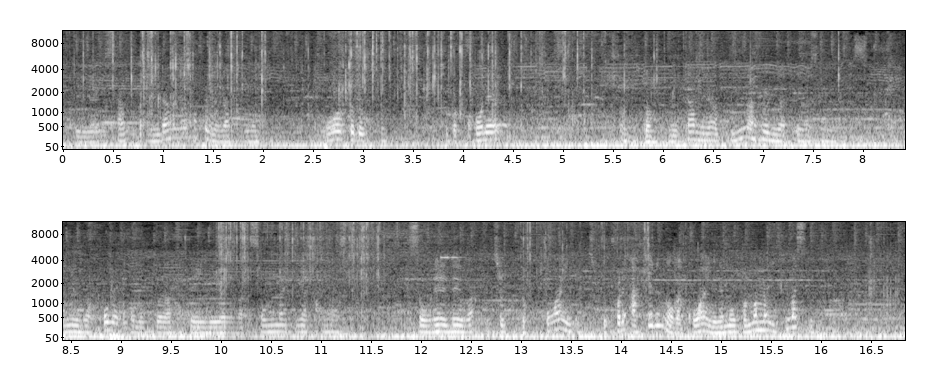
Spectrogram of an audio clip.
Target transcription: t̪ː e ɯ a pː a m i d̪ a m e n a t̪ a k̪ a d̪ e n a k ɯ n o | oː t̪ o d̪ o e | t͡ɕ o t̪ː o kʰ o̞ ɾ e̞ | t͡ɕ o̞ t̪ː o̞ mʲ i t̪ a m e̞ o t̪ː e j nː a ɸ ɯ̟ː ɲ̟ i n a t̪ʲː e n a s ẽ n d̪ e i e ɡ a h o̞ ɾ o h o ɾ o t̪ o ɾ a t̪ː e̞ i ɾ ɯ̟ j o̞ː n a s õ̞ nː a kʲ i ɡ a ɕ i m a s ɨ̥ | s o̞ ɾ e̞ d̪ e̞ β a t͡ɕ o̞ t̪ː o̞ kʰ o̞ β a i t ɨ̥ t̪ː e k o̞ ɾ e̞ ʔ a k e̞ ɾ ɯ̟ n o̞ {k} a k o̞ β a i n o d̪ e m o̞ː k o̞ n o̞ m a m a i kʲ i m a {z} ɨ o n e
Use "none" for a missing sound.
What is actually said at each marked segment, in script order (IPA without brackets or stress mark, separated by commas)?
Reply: ɡ, s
